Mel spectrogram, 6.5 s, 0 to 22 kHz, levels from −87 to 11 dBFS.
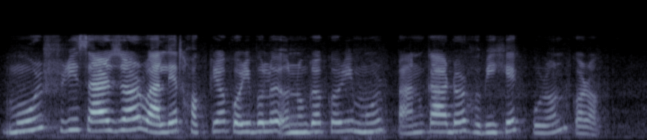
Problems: none marked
